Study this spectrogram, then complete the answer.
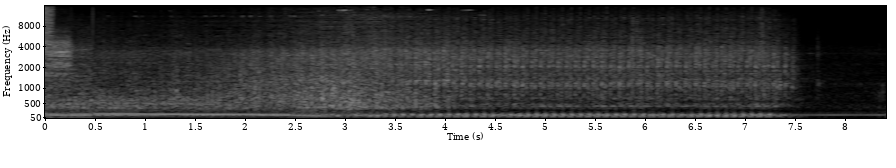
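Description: An engine revs loudly.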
